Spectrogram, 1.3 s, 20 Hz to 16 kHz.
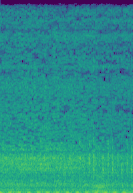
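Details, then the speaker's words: Honda Vario 160 CBS scooter CVT after reassembly: a rough, rapid rattle about eleven times a second over the idle comes from a damaged pulley, and the harsh sound disappears when water is splashed on it. "Nah, itu tandanya penbilnya udah rusak teman-teman. Oke ya, kita ciprat pakai air langsung hilang ya suara kasarnya ya."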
